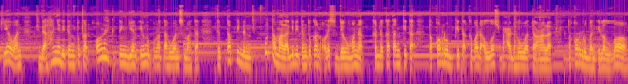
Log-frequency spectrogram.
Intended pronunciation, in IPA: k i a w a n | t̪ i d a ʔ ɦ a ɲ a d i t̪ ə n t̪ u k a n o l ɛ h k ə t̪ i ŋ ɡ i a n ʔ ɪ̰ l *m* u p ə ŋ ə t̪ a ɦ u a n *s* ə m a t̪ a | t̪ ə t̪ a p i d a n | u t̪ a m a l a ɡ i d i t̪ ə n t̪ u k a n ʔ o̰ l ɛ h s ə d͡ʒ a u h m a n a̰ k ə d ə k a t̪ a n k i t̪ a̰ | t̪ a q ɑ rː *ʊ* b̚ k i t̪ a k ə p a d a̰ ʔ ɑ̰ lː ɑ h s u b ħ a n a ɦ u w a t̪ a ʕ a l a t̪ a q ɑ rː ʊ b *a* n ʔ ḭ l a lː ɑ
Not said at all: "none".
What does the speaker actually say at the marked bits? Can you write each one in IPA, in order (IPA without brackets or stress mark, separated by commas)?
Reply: m, s, ʊ, a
